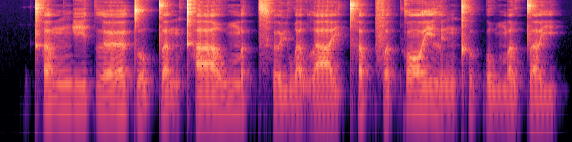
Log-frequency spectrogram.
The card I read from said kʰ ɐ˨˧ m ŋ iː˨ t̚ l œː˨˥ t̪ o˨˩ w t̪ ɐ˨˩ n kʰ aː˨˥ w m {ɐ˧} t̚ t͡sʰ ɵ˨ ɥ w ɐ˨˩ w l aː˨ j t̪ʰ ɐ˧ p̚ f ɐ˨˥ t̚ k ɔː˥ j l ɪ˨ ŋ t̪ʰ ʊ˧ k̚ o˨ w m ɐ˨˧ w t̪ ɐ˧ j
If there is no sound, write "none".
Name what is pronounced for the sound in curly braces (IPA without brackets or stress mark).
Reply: ɐ˧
